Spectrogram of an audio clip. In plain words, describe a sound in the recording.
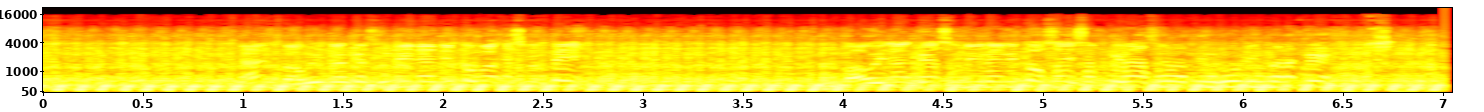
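A man talks cheerfully close by, over a boat engine.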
